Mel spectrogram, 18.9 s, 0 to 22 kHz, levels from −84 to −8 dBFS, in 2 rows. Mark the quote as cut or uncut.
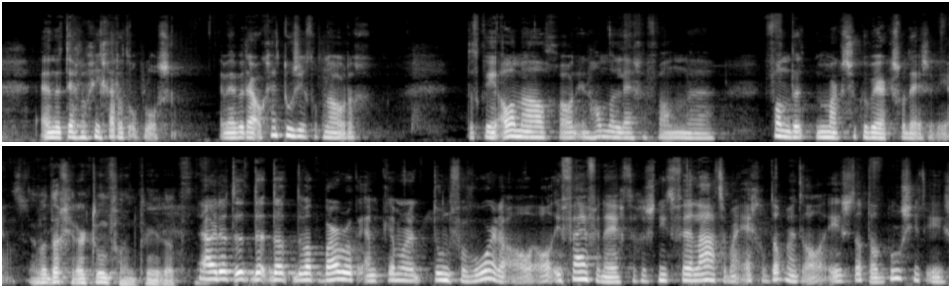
uncut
